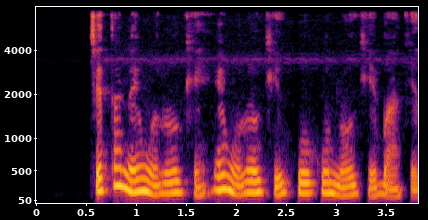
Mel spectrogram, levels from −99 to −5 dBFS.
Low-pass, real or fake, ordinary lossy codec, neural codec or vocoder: 7.2 kHz; real; none; none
